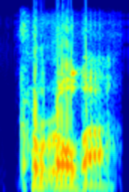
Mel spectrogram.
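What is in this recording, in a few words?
"corolla", American English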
